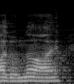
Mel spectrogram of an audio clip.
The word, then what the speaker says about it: Adonai: Petersburg codex we see they read this as ma Adonai not as ma Jehovah so even though in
